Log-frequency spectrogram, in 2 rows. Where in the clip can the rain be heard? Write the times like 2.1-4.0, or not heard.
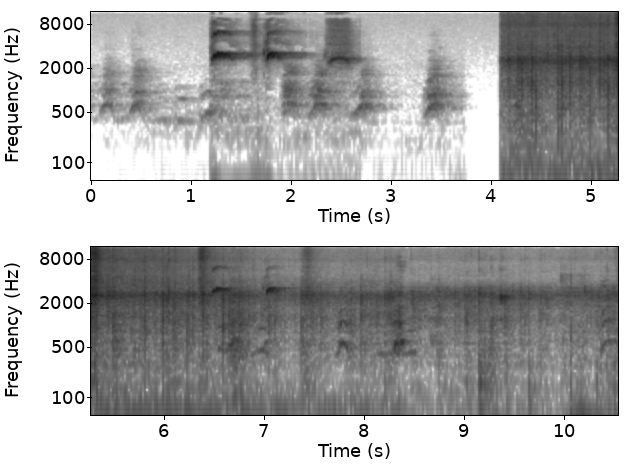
4.1-10.5.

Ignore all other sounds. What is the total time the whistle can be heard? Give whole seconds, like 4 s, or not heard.
2 s.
